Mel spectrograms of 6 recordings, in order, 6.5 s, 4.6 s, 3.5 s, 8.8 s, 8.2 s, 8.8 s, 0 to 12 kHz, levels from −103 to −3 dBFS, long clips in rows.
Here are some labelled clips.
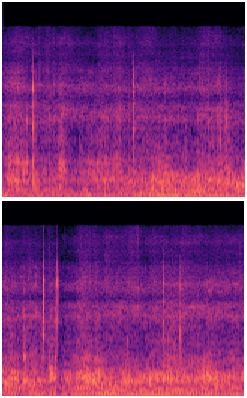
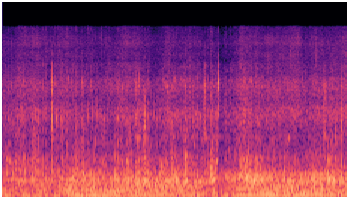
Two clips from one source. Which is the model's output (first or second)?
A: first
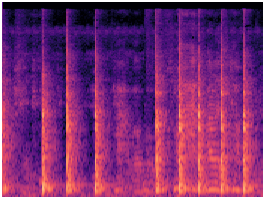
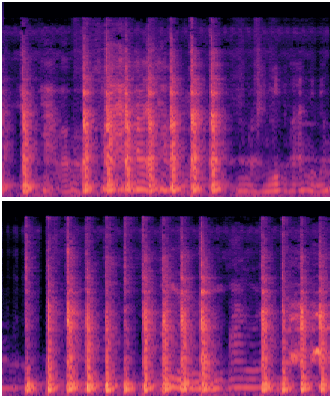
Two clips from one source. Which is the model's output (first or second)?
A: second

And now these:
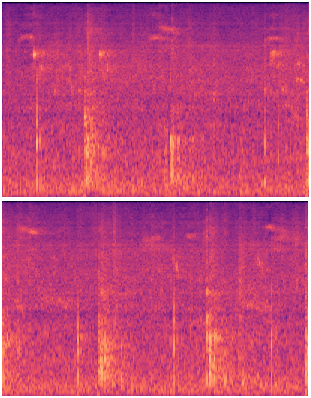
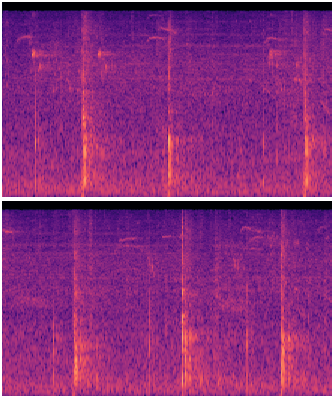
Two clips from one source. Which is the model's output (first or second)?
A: first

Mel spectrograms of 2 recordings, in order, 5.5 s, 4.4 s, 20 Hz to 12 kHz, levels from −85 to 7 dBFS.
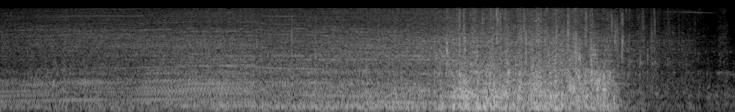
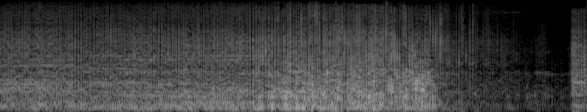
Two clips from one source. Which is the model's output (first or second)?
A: second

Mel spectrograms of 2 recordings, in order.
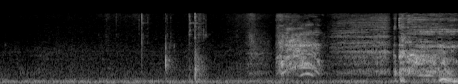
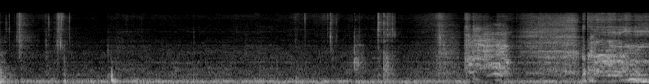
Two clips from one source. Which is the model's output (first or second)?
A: second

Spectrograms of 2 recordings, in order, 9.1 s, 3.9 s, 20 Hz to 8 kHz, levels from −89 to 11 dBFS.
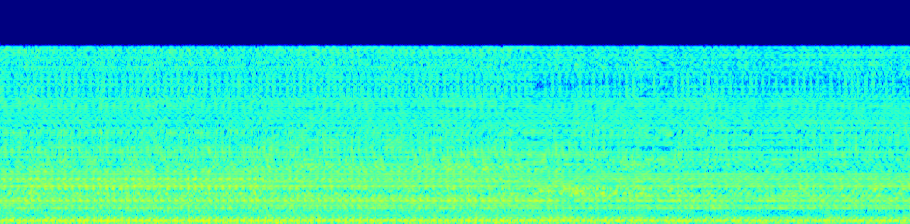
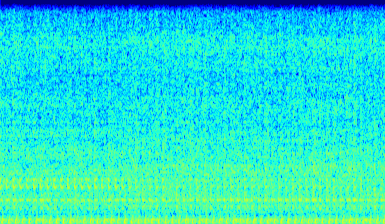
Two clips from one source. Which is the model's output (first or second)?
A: first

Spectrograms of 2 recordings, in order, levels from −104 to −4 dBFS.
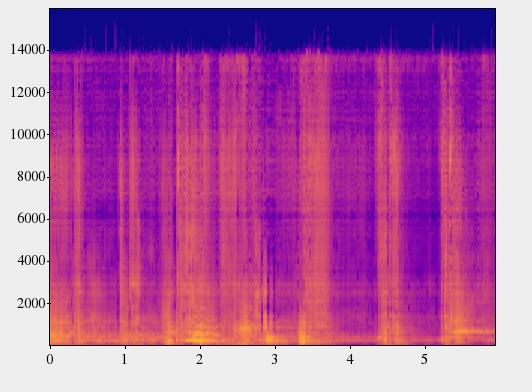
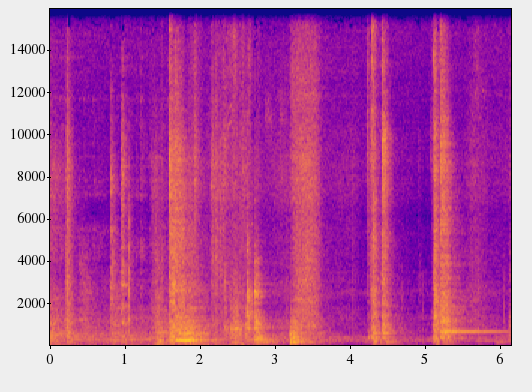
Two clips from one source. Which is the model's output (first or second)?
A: first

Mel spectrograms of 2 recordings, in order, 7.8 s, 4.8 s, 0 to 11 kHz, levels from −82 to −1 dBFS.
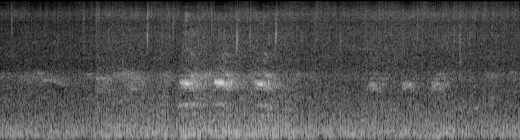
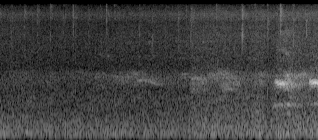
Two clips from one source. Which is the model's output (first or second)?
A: first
